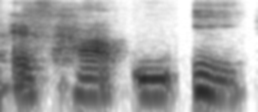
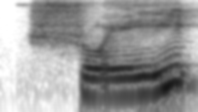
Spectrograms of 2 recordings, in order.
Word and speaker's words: 谁: Satu seperti pinyin yang ada di modul kita kan bacanya S-H-U-E-I, bacanya ya, tapi tulisnya S-H-U-I, bacanya S-H-U-E-I, shui, nada dua.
